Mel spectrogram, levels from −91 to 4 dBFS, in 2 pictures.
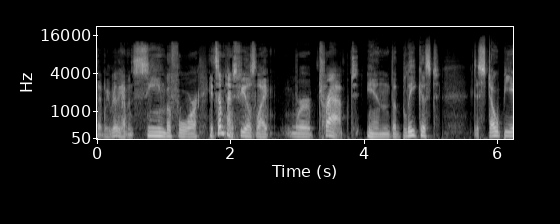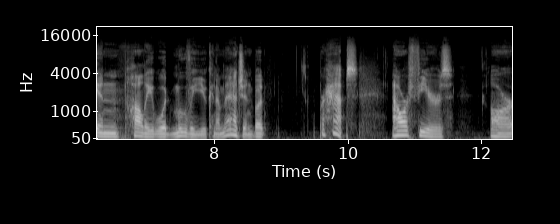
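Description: Until 4.0 s, an adaptive stream starting at a low bitrate gives synthetic treble; quality jumps gaplessly, unlike a rebuffer, before "in the bleakest dystopian".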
